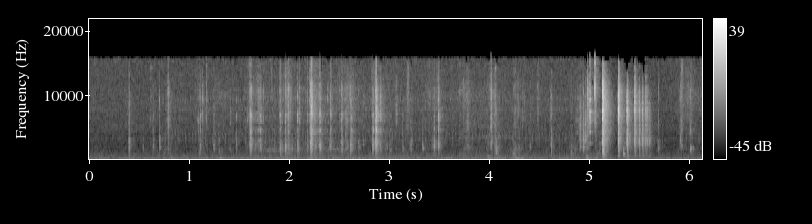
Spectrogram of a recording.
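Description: Light clicks and taps of a screwdriver and small metal screws on the plastic chassis of an RC monster truck being taken apart, with a quick cluster of louder clicks about five seconds in.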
